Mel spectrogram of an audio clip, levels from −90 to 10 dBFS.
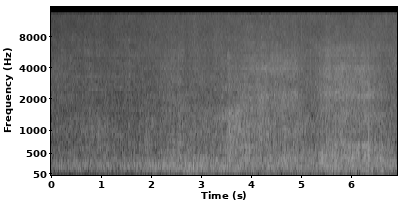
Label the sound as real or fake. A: fake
